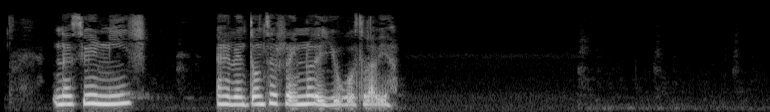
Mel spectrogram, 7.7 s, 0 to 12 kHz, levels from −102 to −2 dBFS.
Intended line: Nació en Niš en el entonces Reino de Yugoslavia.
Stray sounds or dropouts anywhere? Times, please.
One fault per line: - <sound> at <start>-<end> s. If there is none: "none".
none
